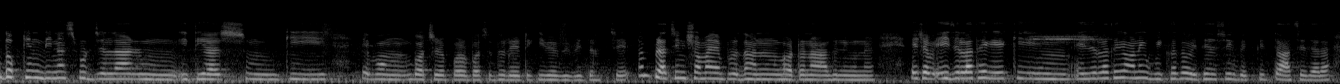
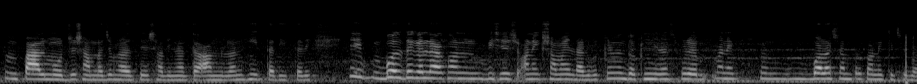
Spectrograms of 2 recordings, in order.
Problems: constant background noise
